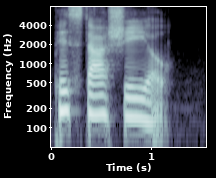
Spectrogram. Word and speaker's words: pistachio: In both America and the UK, pistachio is pronounced as four separate syllables, pistachio. In Italian, it's just three syllables.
